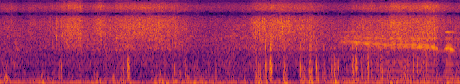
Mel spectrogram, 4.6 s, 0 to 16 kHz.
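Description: Strong wind roars across the microphone aboard a C420 sailboat during a breezy practice day, with water slapping and rushing against the hull in uneven gusts throughout.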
